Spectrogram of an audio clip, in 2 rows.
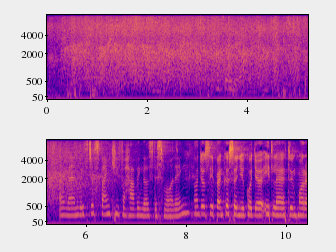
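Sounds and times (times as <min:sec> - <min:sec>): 
clap offering to the Lord Jesus: 0:00.0 - 0:06.8
speech: 0:05.5 - 0:10.4.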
